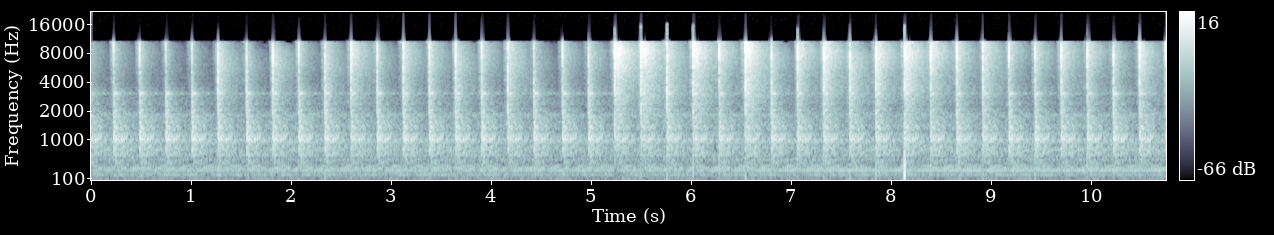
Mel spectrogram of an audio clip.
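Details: Steady, sharp snapping clicks at about 230 a minute, the firing pulses of a Q-switched Nd:YAG laser during a "black doll" skin treatment, with the patient saying it hurts but is bearable.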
